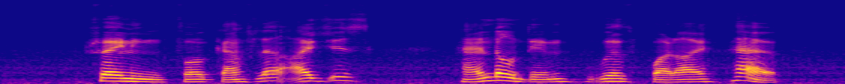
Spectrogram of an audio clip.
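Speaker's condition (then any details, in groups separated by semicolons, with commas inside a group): Cerebral palsy; writing difficult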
